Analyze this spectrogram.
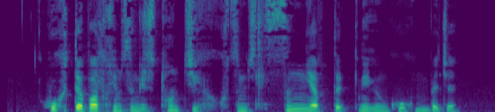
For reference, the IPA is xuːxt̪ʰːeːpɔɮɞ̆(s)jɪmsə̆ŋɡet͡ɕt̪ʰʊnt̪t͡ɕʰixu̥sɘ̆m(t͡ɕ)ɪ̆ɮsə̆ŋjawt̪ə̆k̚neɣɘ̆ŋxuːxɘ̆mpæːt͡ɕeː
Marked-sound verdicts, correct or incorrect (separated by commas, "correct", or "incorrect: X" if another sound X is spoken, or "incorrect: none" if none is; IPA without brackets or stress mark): incorrect: χ, correct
